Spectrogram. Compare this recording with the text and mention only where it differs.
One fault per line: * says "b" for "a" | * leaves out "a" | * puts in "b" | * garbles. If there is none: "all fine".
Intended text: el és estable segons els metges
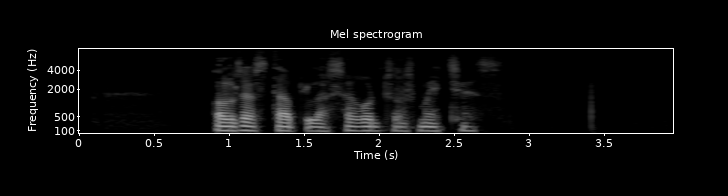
all fine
